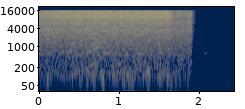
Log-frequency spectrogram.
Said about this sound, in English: Yeah, that static goes away. So that's whatever device that he's using is probably has a short. Yeah, you might need a new microphone, man.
